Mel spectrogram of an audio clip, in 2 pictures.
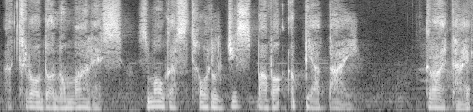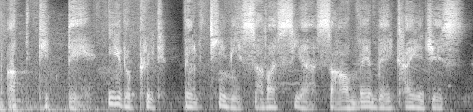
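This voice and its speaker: A deep, slow alien informant. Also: male voice, soft background music. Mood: alien chatter. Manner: unhurried, chanting alien gibberish. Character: male alien informant speaking an alien tongue. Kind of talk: video game voice acting.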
